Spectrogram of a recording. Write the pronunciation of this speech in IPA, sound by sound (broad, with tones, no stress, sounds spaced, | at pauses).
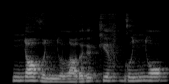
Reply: ɲ ɜ˦ ðˤ ʊ˨ ɲ ʊ˨ l ɑ˨ ɾ ə˦ ɾʲ ʌ˦ kʲ ɛ˦ v ɡ ʊ˦ ɲ ɔ˦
